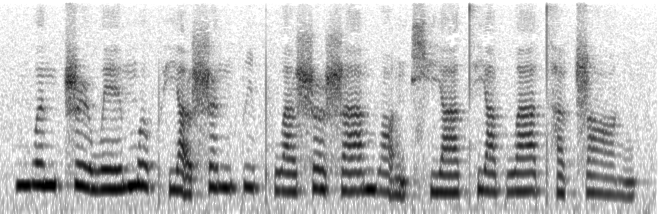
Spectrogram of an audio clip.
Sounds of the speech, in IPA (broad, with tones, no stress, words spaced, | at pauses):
mwə˥nʈ͡ʂɻ̩˥˩ we˧˥ɪ̯mɤ˥˩pʰjä̰˨˩ ʂə˥n pi˥˩pʰwä˧˥ʂɤ˥˩ ʂä˧˥mwɑ̰˨˩ŋt͡ɕʰjä˧˥ t̪ʰjä˥˩pwä˥t̪ʰä˨ ʈ͡ʂɑ˥˩ŋ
